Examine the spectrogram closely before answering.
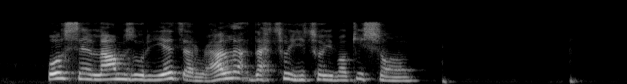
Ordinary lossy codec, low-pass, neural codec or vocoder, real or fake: AAC, 64 kbps; 7.2 kHz; codec, 16 kHz, 2 kbps, FunCodec, trained on Chinese and English, 25 frames a second; fake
